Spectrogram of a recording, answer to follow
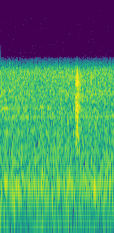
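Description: Near silence: a steady faint hiss, with a single short click about one and a half seconds in.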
